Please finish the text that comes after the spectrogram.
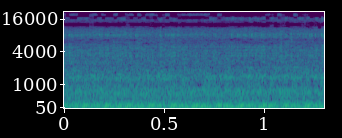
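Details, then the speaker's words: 2014 Ford Expedition with a swapped Coyote V8, first start: with the AC on, the engine lugs down into a lumpy, misfiring idle. Owner suspects old, clogged injectors and old fuel. "Getting cold air, but it really lugged the engine down and now it's misfiring."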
